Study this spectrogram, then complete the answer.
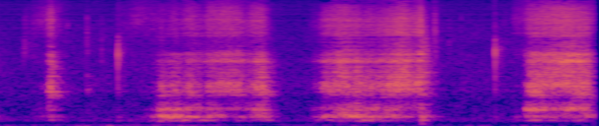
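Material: Wax coating.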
